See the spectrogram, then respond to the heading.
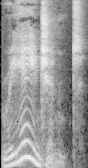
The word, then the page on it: reagent: British English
